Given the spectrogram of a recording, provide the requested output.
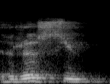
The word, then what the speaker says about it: reçu: This cedille accent, because of this cedille accent, we pronounce it as reçu.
